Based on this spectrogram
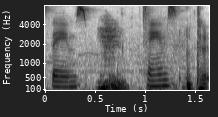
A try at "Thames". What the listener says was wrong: Tame. No, you don't say it. It's not. You don't pronounce the TH. It's T. It's a T.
